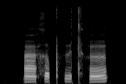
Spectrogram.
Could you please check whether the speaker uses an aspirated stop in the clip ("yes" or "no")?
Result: yes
